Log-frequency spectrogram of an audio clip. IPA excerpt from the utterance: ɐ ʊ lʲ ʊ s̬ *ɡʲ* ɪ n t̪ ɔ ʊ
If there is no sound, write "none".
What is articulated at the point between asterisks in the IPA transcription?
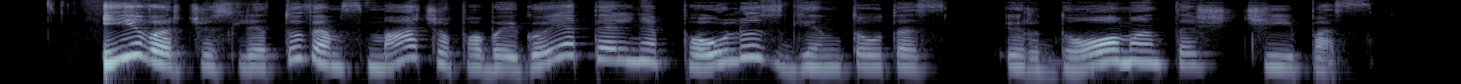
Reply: ɡʲ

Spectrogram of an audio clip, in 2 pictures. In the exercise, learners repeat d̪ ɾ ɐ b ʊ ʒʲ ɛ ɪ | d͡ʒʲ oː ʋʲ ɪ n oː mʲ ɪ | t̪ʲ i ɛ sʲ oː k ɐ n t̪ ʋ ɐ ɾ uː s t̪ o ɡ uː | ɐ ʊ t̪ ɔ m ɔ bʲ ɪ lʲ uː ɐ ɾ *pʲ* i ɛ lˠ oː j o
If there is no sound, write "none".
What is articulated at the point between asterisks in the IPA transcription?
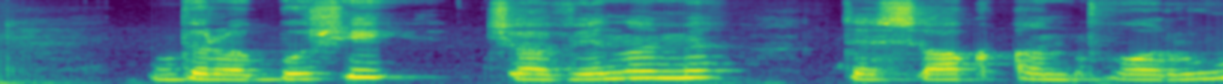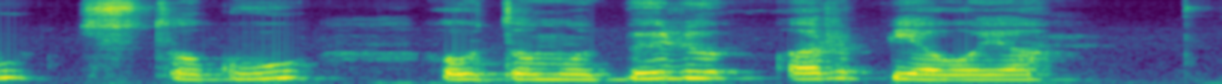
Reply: pʲ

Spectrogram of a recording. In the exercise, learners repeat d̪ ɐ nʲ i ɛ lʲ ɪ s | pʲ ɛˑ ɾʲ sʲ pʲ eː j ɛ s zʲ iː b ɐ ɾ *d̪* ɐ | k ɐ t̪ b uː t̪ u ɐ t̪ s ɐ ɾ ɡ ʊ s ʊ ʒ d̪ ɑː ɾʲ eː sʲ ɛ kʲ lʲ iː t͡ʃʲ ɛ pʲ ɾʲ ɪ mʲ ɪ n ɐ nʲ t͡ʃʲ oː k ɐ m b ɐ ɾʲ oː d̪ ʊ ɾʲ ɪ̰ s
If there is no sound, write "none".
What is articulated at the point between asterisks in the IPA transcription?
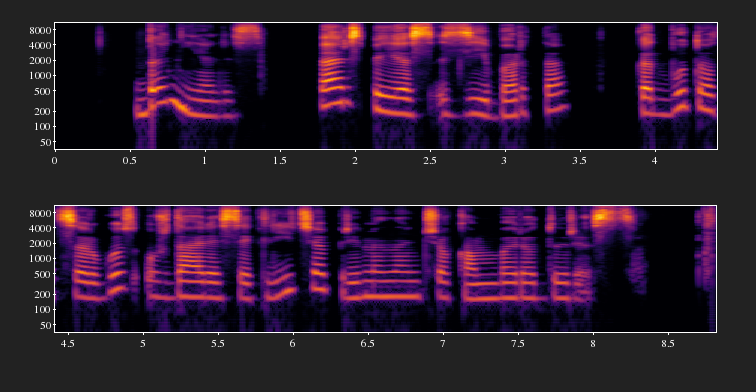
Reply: t̪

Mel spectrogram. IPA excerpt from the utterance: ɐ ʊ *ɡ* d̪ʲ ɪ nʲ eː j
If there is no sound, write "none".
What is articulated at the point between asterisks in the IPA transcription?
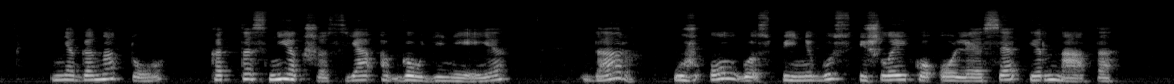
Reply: none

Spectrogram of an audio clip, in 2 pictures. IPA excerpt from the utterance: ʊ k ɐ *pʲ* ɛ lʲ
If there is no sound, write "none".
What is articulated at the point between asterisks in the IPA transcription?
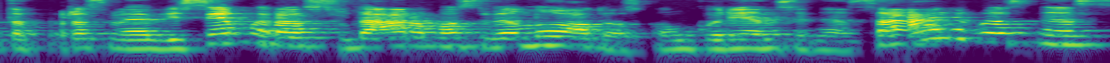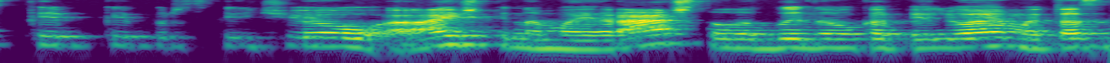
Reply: pʲ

